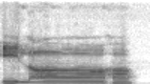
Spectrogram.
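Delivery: इलाहा with the लाम vowel held a full alif, very slow; lengthened vowel. Shown as a demonstration. Teacher models the standing zabar, very slow recitation. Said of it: "इसको भी लंबा करेंगे".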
